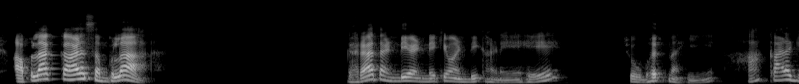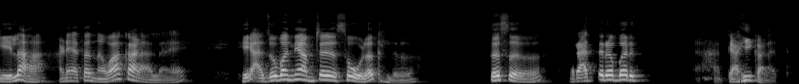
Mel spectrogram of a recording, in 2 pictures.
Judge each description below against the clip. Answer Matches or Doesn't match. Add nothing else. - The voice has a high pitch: Doesn't match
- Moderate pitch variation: Doesn't match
